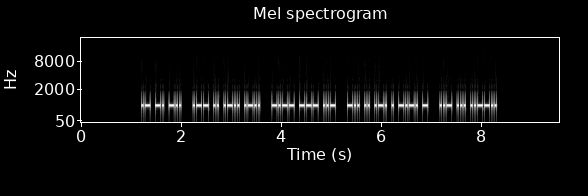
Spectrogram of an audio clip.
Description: Morse code, heard as a keyed tone, about 34 wpm, 700 Hz. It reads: AND WILL YOU DIRECT US?
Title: Sentences from Top 400 Words 35wpm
